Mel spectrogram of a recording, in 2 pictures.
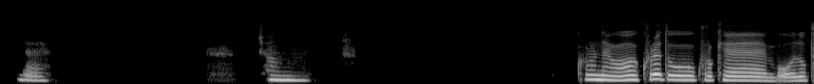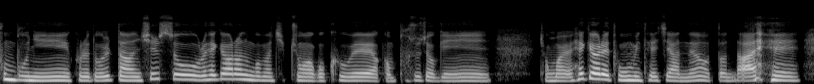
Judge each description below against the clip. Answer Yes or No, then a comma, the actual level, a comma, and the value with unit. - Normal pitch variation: Yes, average, 3.0 semitones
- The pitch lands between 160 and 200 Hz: Yes, medium, 185 Hz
